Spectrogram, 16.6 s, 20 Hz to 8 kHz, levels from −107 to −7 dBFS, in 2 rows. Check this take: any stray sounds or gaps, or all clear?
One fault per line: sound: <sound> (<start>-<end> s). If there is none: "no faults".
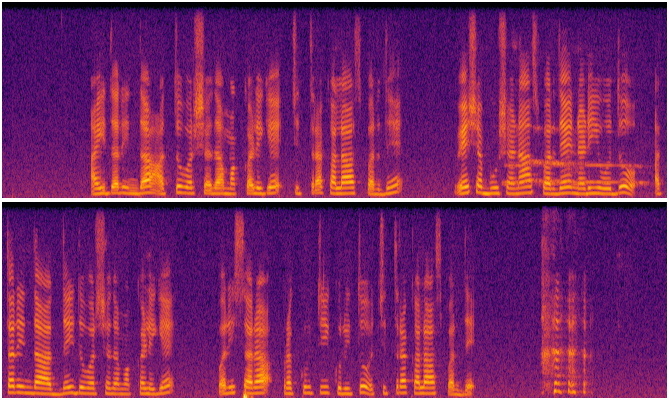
sound: laugh (15.0-15.7 s)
